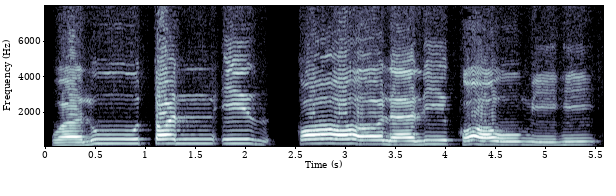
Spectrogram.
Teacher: Okey, tanwin selari bertemu dengan hamzah. Tanwin selari bertemu dengan hamzah izhar halqi, maka dibaca dengan jelas dan terang. Okey, tak boleh walutan tak boleh macam itulah, tak boleh dengung.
